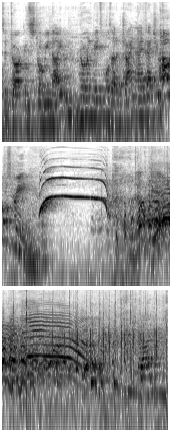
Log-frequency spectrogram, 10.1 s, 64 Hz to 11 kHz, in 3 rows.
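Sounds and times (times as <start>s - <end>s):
girl screaming: 4.1s - 5.6s.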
